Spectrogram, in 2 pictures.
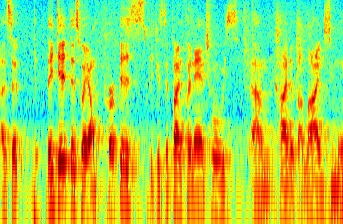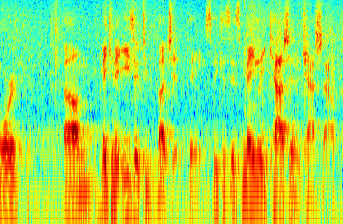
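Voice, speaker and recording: There is audible room echo around this man's voice. Noticeable background noise can be heard too. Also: medium pitch for a man, ordinary pitch variation, moderate pace. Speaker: auditor presenting financial audit. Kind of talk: formal presentation to board. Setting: public board meeting.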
